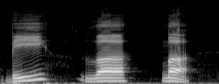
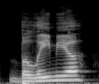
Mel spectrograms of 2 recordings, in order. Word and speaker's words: Bielema: The first thing is how to pronounce his name, Brett Bielema. Bielema. If you hear it, bulimia, there's a bunch of different, Bielema, a bunch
